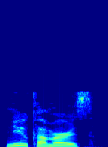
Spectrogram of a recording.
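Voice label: "newcomers", British English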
